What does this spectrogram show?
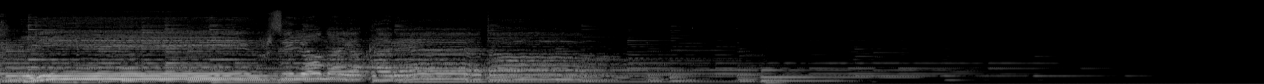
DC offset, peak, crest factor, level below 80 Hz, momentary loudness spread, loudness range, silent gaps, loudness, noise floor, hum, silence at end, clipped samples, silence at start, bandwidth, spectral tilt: under 0.1%; -12 dBFS; 18 dB; -70 dBFS; 21 LU; 20 LU; none; -28 LUFS; -89 dBFS; none; 3.5 s; under 0.1%; 0 s; 13 kHz; -6.5 dB/octave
